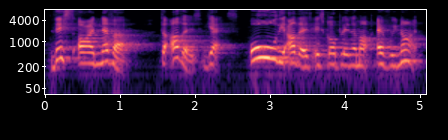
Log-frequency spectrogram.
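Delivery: lightly voiced emphatic giant; a hint of a big giant voice; friendly giant, protesting. Giant protests, introduces himself.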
